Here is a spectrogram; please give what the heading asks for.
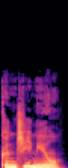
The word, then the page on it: congenial: British English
